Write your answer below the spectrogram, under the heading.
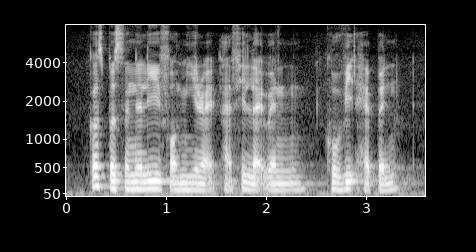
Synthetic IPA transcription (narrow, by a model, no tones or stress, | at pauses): kɔspəsɔnəlifɔmiɹaɪta̰jfilaɪkwɛ̃nkʰovid̚hɛpə̃n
